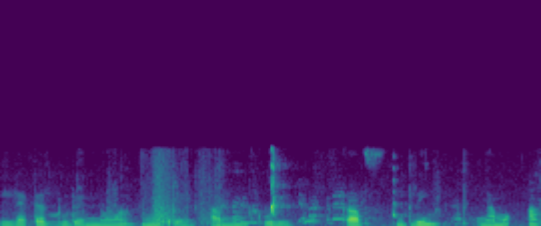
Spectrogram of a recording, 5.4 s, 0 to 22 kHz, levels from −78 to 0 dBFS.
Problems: constant background noise, continuous background conversations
